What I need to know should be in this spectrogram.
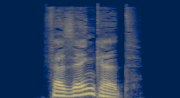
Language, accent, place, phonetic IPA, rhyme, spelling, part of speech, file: German, Germany, Berlin, [fɛɐ̯ˈzɛŋkət], -ɛŋkət, versenket, verb, De-versenket.ogg
- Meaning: second-person plural subjunctive I of versenken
